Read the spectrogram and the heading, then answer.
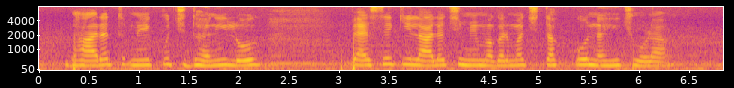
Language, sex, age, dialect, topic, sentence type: Hindi, female, 18-24, Hindustani Malvi Khadi Boli, agriculture, statement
